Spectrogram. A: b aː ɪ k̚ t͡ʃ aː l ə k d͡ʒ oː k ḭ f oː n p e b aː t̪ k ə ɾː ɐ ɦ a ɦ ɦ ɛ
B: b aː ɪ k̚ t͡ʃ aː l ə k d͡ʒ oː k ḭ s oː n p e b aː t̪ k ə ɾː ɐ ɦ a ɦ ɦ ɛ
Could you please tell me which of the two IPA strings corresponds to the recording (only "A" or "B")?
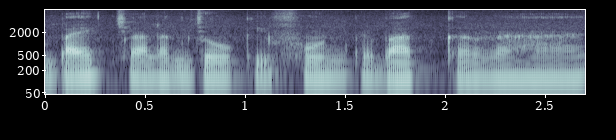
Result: A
